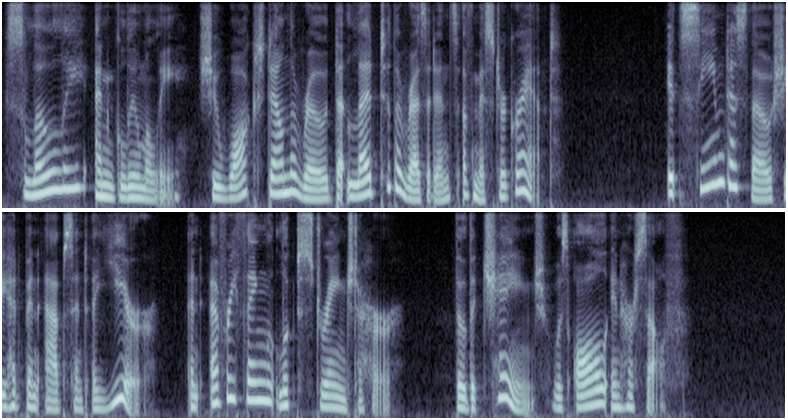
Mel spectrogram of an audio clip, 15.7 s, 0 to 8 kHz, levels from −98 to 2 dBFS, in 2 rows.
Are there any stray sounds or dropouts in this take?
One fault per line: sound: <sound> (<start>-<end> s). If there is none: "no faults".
no faults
